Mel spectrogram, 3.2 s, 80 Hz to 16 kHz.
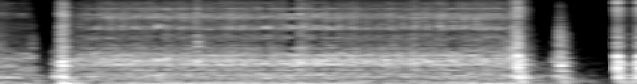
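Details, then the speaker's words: Sony SL-HF100 Betamax deck after transit damage, tape loading: motor whirs with strained uneven drone then sharp clicks and clunks as tape threads; servo issue, owner suspects capacitors. "Oh, that sounded a bit grim. Um Oh, okay. Oh, we've got a servo issue."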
